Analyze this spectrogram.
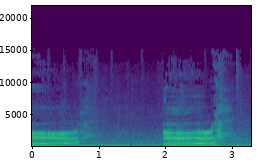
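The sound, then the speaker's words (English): A person imitates a kangaroo's grunt with two drawn-out, throaty groaning calls separated by a short pause, voiced fairly loud with no other talk. “What do you imagine it sounds like? A horse, for one thing. It'd probably do something like...”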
